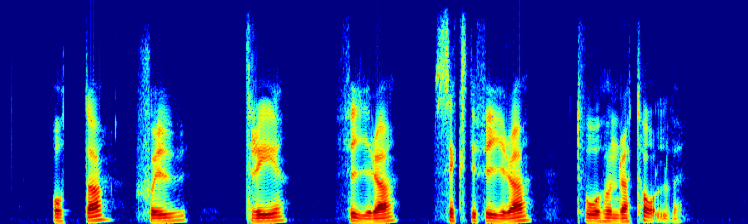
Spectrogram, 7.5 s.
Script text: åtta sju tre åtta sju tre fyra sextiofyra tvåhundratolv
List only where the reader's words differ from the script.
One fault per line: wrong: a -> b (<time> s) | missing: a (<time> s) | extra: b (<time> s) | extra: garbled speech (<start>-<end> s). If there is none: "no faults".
missing: åtta sju tre (2.9 s)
